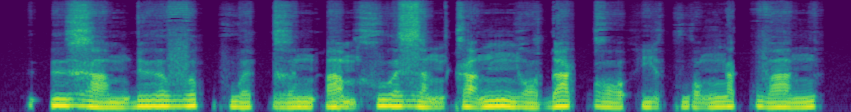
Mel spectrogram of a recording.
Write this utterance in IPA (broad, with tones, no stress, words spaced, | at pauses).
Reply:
ʔɨ˧ɣa˧˩m ɗɨ˧ə̯və˦˥p̚ hwə˨˩t̚ɣə˨˩n ʔa̰˧˨mxu˧ə̯za̰˧˨nka̰˧˥n ɲɔ˨˩ɗa˦˥k̚ɣɔ˨˩ ʔḭ˧˨ə̯ kwɔ̰˧˨ŋa˦˥k̚ va˨˦n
